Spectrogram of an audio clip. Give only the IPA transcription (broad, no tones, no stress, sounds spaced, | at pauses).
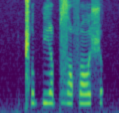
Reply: ǁ u p j i p zˤ i f ɔ ʃ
